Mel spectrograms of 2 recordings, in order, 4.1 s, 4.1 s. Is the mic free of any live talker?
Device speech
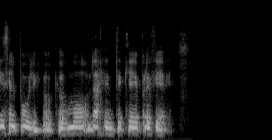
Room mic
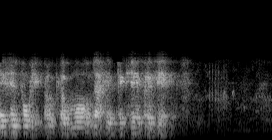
Yes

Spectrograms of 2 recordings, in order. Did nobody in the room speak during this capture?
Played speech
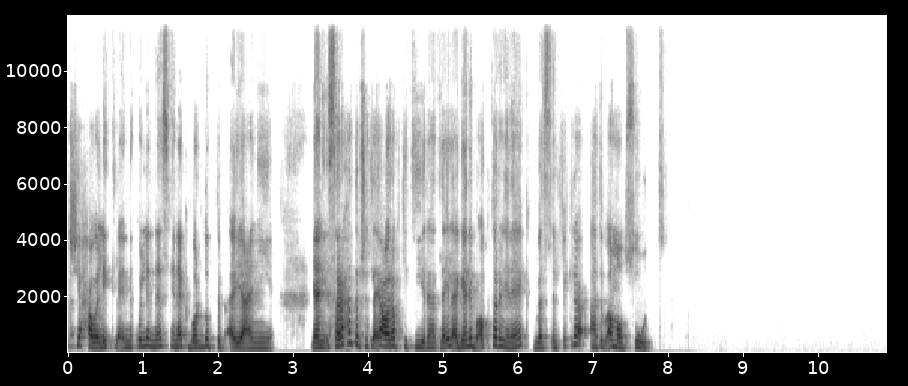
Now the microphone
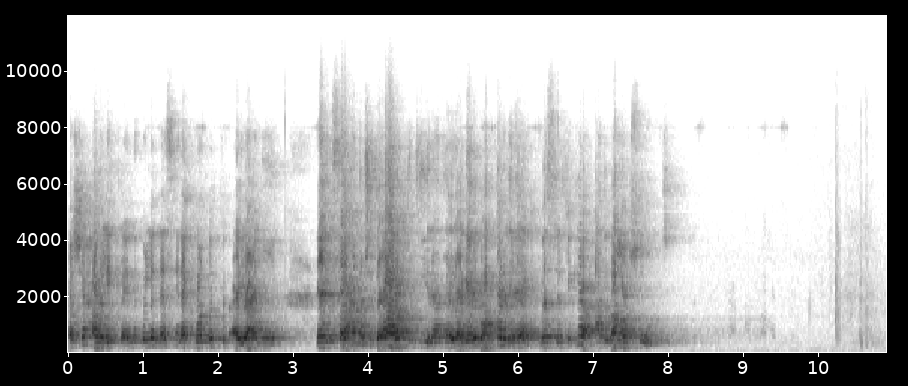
Yes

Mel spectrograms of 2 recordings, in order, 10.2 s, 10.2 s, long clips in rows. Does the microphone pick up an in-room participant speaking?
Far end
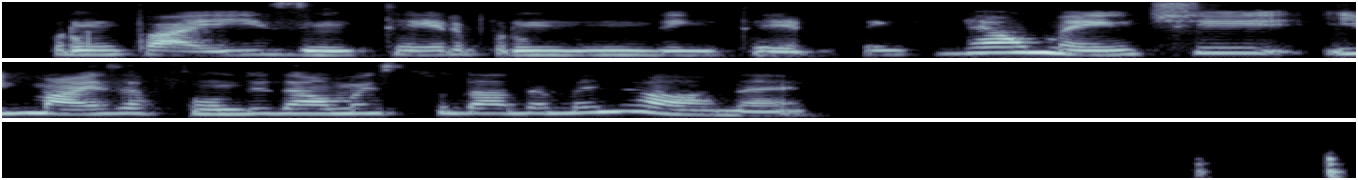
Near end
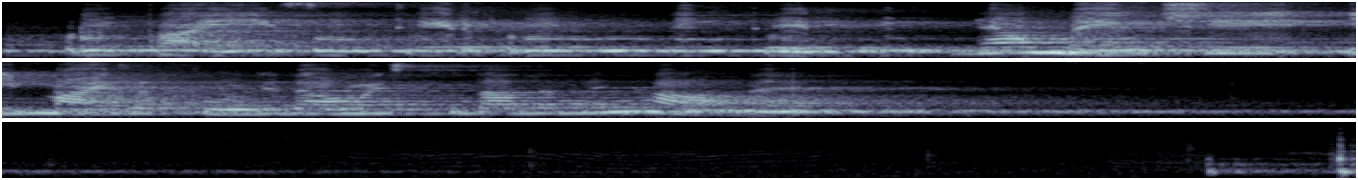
No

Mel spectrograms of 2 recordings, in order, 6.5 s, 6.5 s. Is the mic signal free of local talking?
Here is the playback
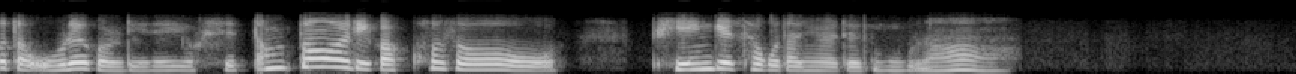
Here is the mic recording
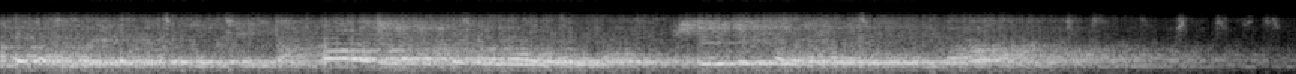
Yes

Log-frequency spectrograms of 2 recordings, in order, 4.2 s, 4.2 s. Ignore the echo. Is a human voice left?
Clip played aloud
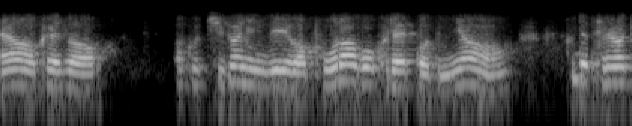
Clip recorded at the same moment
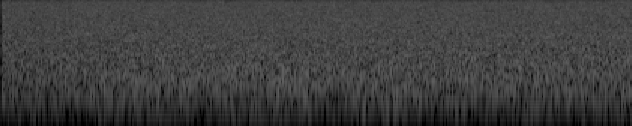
No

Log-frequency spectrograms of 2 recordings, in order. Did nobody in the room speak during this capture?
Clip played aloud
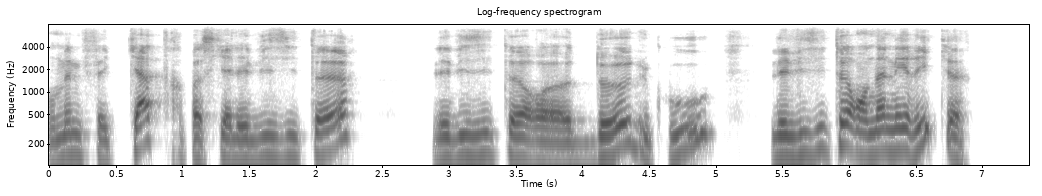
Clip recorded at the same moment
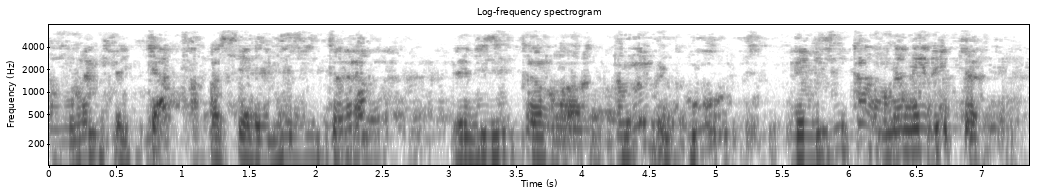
Yes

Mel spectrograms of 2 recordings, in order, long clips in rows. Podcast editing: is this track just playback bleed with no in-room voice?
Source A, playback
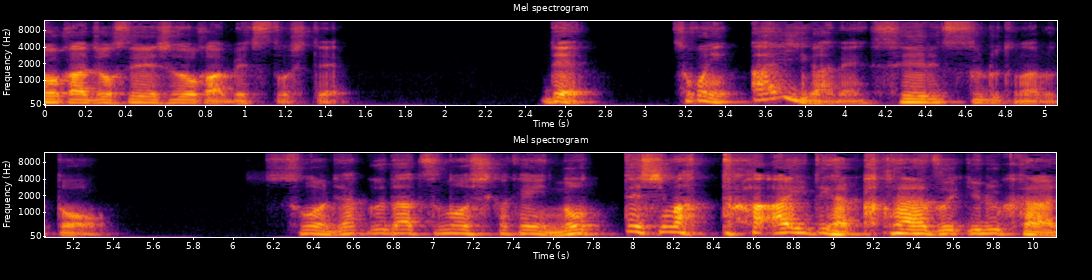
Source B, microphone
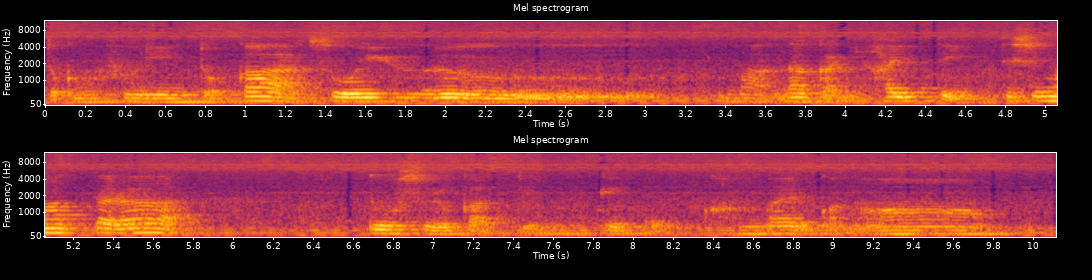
No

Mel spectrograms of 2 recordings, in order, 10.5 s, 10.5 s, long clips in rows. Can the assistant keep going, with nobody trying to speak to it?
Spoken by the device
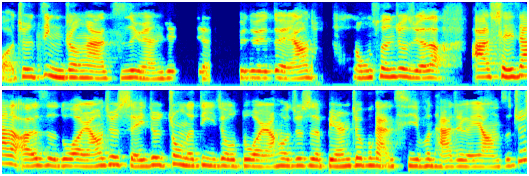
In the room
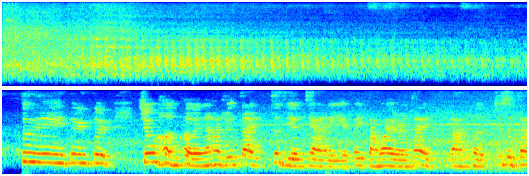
No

